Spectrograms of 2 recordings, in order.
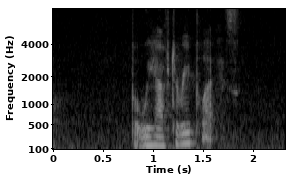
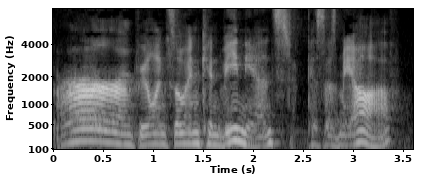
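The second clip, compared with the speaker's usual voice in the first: loud, annoyed growl of being put out; mock a resentful outburst; irritated grumble; 10 dB louder than usual. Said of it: "holding the mindset of".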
